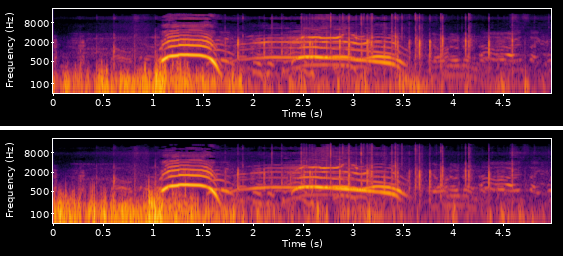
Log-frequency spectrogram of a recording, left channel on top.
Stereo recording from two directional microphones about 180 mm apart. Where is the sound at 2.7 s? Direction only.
55° right (ahead or behind).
